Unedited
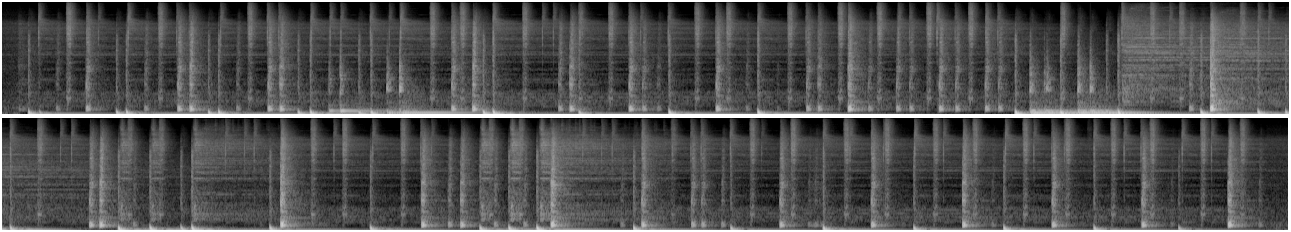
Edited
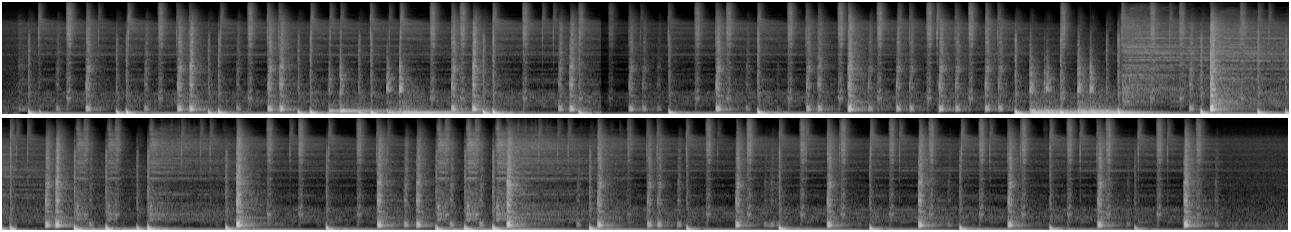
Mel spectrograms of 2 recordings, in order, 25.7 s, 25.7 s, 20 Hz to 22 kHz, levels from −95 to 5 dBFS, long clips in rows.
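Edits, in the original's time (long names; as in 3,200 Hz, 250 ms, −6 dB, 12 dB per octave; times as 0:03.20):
0:05.99–0:07.17: fade in, from −16 dB
0:13.01–0:13.45: remove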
